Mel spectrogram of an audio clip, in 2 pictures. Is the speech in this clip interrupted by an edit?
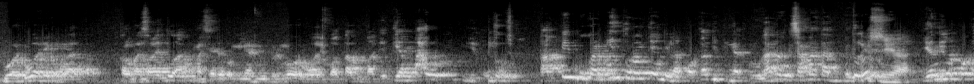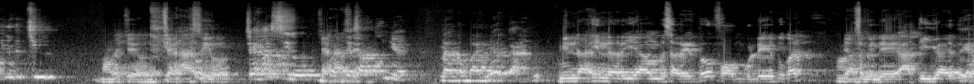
yes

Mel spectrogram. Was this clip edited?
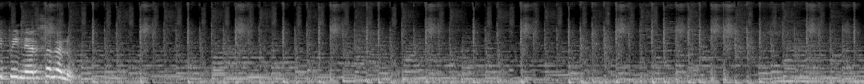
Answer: no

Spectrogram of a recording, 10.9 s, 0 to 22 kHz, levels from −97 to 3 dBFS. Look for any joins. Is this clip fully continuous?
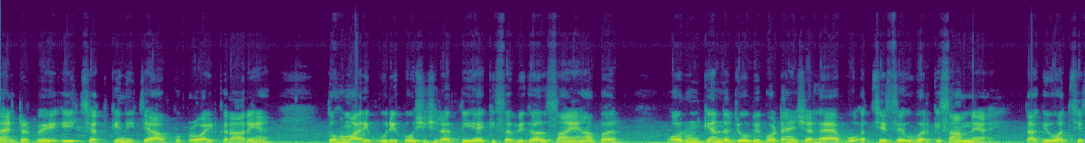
yes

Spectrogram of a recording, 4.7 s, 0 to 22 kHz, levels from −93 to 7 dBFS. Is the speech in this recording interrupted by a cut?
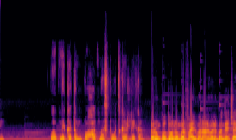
yes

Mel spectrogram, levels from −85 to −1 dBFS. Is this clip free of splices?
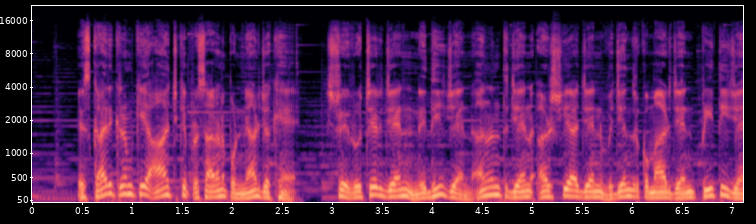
yes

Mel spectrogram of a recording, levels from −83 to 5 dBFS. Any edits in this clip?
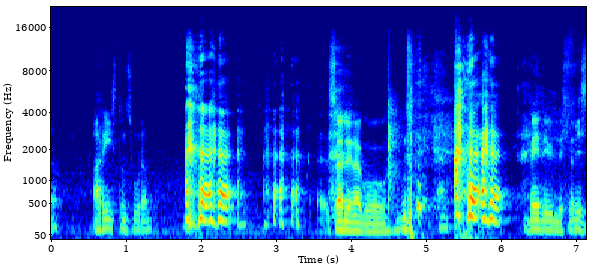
no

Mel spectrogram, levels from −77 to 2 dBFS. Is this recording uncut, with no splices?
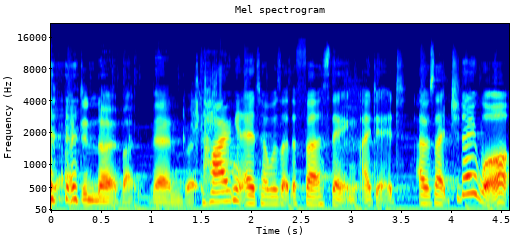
no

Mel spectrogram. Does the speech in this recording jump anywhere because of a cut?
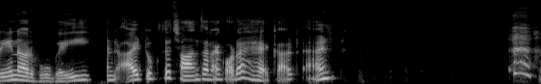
yes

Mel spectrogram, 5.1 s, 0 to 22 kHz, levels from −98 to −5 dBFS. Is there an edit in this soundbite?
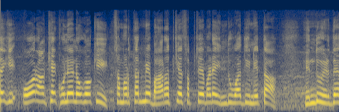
yes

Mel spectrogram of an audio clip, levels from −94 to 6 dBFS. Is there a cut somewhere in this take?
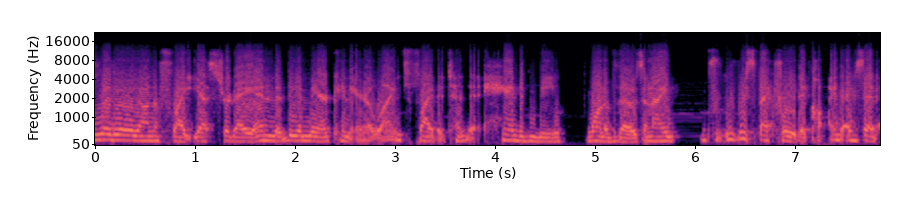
no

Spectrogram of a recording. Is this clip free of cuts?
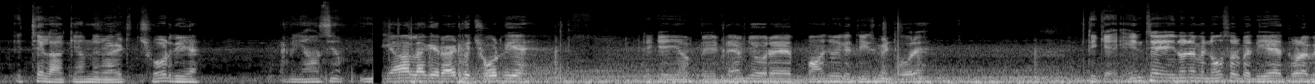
no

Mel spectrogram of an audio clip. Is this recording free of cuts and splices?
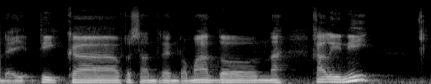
no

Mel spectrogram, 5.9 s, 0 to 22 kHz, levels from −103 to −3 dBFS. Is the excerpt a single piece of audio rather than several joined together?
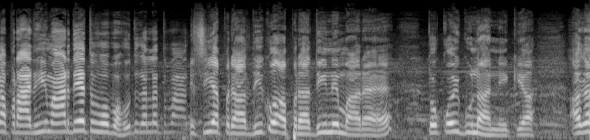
no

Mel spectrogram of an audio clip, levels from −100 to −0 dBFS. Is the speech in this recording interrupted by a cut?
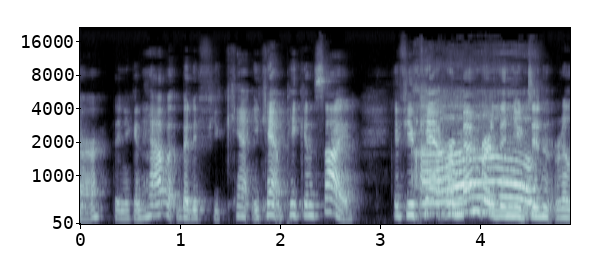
no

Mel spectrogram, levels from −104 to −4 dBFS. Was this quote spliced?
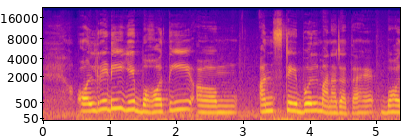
no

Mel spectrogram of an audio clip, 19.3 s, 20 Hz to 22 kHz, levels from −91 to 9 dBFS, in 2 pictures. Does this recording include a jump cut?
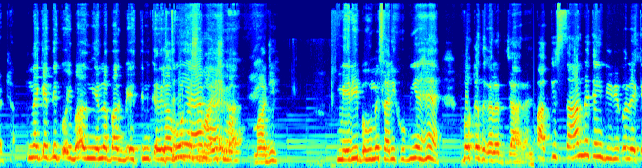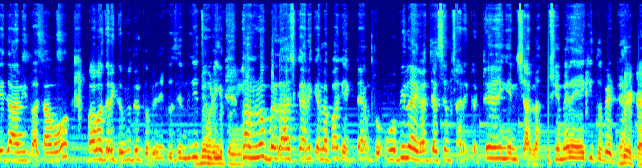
yes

